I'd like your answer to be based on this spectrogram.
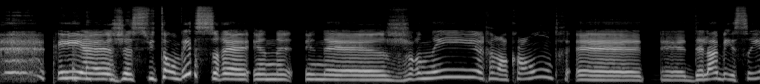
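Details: Adult woman who stutters and is a member of a stuttering association; stuttering.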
